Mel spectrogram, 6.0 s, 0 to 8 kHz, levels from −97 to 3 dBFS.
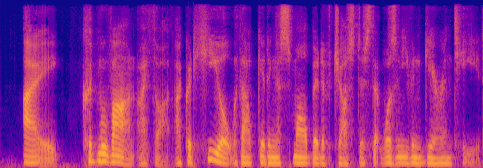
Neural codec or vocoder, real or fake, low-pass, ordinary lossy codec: codec, 24 kHz, 0.9 kbps, DualCodec; fake; 7.2 kHz; AAC, 32 kbps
